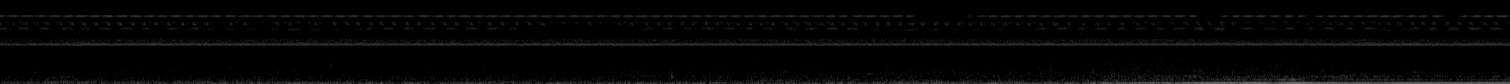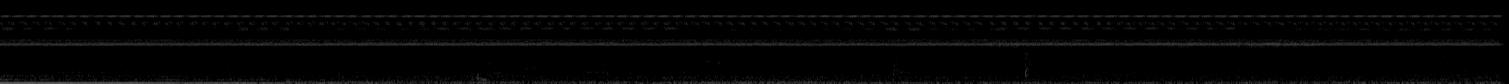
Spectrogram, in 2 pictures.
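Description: Night insect chorus: crickets trilling steadily at several high pitches, one of them pulsing rapidly. A low rumble swells for several seconds around the middle.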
